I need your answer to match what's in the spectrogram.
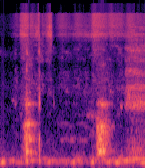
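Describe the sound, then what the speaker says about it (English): A neighbour's big dog gives two deep, loud barks about a second apart, heard indoors in the background under low room noise. "Damn, that's a big fucking dog."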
